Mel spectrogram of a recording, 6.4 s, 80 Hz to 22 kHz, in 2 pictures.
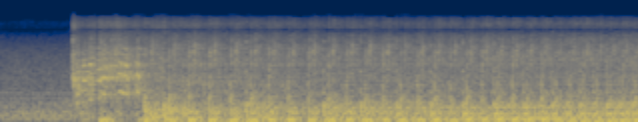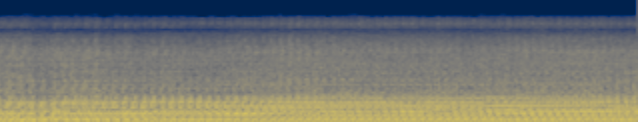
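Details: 1973 Honda CB350G, first start after fitting a Mikuni VM28 carb kit: cranks briefly, catches and settles into an uneven twin-cylinder idle with light throttle blips; carburettors feeding properly, runs, though the petcock leaks.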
